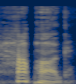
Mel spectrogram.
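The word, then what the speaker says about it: Hauppauge: i want to hear this gentlemen the correct pronunciation for hophog new york is hophog wow i i didn't catch it the first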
